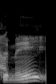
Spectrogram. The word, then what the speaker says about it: Demy: Demy, yeah.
